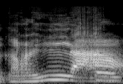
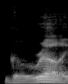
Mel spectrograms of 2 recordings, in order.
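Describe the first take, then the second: First: GORILLA loud and stretched, R rolled hard. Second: GORILLA said relaxed and low, "guh-RILL-uh"; easy English gorilla. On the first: Host mocks the Spanish roll, loud drawn-out gorilla. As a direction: exaggerate the rolled R in "ga-RRREE-la". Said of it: "See what a roll". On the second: Host shows how he can talk, relaxed English gorilla. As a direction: let GORILLA come out easily in plain English. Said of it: "I can talk like this". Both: Shown as a demonstration.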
